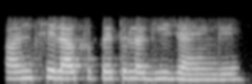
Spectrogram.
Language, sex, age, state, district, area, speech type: Hindi, female, 30-45, Uttar Pradesh, Ayodhya, rural, conversation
